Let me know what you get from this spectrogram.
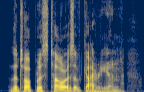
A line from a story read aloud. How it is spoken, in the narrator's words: Loyal murmured sadly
